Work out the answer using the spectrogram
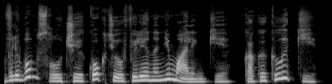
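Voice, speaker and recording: Low-voiced woman narrating an audiobook. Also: very animated, brisk, warm tone, no echo, studio quality. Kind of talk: first-person scripted narration.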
